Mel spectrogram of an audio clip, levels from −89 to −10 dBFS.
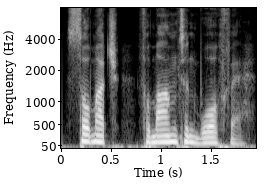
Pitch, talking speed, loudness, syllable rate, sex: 120 Hz, 155 wpm, -17 LUFS, 4.8 syllables/s, male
